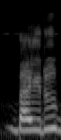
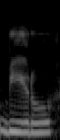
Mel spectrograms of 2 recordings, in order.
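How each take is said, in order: First: "Bayru" said with a BY first syllable; name as Bayru. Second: "Biru" said with a BEE first syllable; name as Biru. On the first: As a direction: say "Bayru" rhyming the start with "buy". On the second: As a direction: say "Biru" with a long ee at the start. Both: Shown as a demonstration. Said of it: "Pronounce Biru".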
